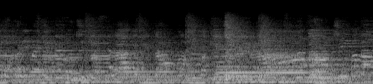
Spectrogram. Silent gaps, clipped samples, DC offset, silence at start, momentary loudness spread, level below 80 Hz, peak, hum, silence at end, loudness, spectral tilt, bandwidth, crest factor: none; under 0.1%; under 0.1%; 0 s; 5 LU; -36 dBFS; -8 dBFS; none; 0 s; -25 LUFS; -6.5 dB/octave; 12.5 kHz; 16 dB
